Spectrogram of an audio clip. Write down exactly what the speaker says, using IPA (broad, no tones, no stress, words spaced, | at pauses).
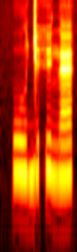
wu ɟyhynæ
